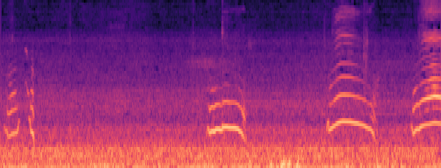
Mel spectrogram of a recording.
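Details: Kitten meowing meant to attract cats: a faint cry at the start, then three arched meows growing louder toward the end, over noticeable low rumbling background noise.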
